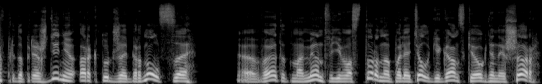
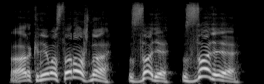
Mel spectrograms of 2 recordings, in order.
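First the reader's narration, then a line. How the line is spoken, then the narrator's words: Shout. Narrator (Russian): закреплённый на его затылке глаз буксила прокричал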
